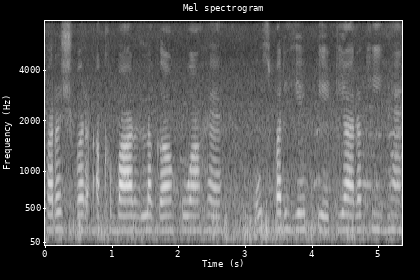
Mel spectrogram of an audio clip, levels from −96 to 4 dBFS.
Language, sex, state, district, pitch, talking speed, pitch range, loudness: Hindi, female, Haryana, Jhajjar, 205 Hz, 125 wpm, 200-210 Hz, -19 LUFS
